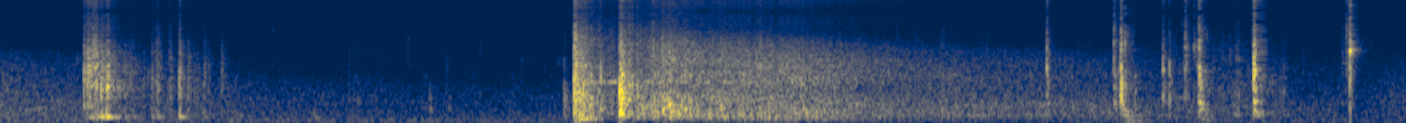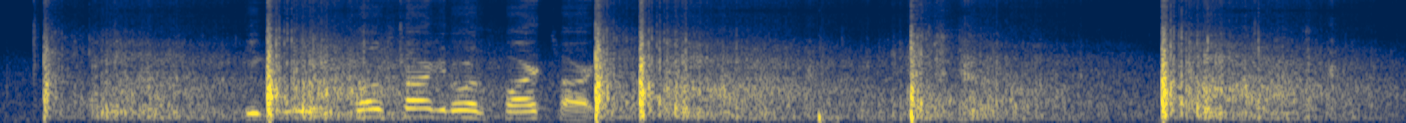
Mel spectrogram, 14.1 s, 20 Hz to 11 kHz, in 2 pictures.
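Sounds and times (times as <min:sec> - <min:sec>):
rifle shots with echo: 0:02.8 - 0:05.6, 0:07.2 - 0:14.0.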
